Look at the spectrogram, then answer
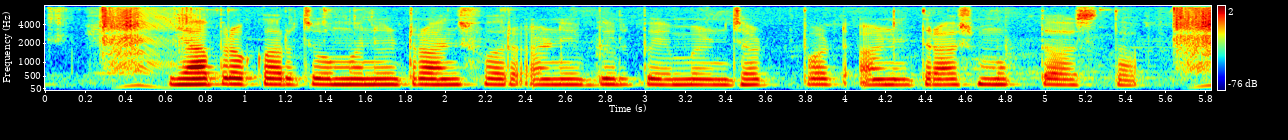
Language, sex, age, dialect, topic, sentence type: Marathi, female, 31-35, Southern Konkan, banking, statement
